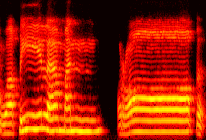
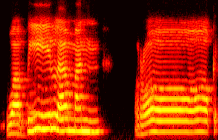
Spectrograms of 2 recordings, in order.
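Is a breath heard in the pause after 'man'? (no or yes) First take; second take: no; yes. First: It pauses briefly after man without a breath. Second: It pauses after man with an audible breath. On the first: The speaker calls it right. "berhenti sejenak sebentar tanpa mengambil nafas baru" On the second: The speaker calls it wrong. "Kalau kita mengambil nafas baru maka akan seperti ini"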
